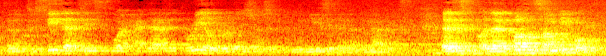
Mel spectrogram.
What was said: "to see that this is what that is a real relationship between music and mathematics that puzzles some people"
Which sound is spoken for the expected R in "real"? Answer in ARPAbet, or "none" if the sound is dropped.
R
